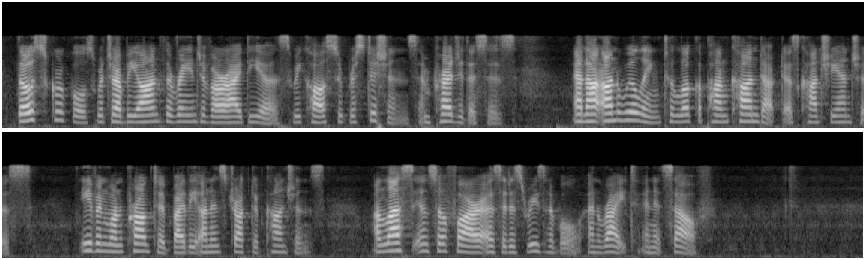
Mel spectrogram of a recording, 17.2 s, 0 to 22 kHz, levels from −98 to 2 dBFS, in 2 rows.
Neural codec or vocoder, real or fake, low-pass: codec, 24 kHz, 0.9 kbps, WavTokenizer, small release; fake; 7.2 kHz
